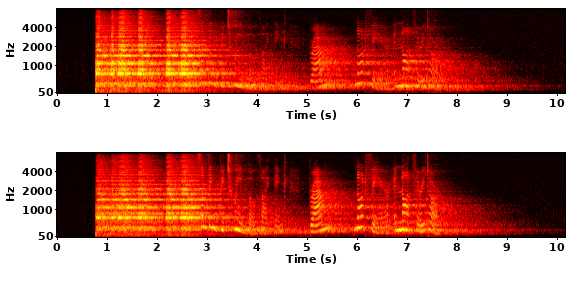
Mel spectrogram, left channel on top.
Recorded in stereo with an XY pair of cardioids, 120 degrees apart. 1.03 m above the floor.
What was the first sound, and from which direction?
A car horn, 55° left.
